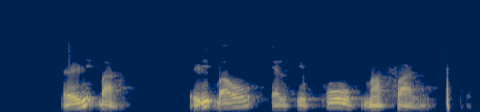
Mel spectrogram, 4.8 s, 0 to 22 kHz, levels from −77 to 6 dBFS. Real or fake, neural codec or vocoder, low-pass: fake; codec, 16 kHz, 16 kbps, FreqCodec, larger model; 5.4 kHz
